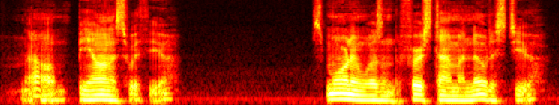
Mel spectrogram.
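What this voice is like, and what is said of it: Speaker with an attractive accent. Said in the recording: “my charming good looks and sexy accent”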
